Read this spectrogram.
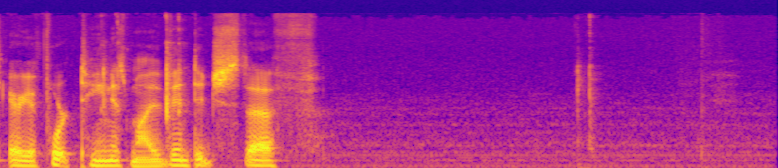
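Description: A computer key clicks.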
